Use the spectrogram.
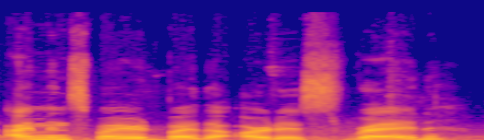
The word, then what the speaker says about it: Rhed: inspired by the artist red spelled rhed like for head but pronounced red and i've been doing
